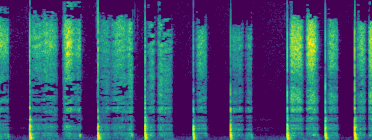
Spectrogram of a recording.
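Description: A large, solid stick of thick pink sidewalk chalk writes words on a black chalkboard in rough, scratchy strokes. About a dozen sharp scraping strokes each start with a bright attack and trail off quickly into a gritty rasp, separated by brief quiet gaps.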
